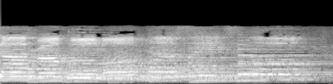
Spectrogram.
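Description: A group of voices singing a hymn in long held phrases.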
